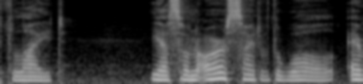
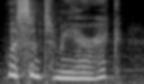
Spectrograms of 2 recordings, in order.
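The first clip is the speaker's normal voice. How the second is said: higher, a touch of a sigh; sighing girl; 8 semitones higher, 5 dB louder, faster than usual. A narrator's reading. Christine sighing to Eric, higher girl's voice. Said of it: "sighed the girl".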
